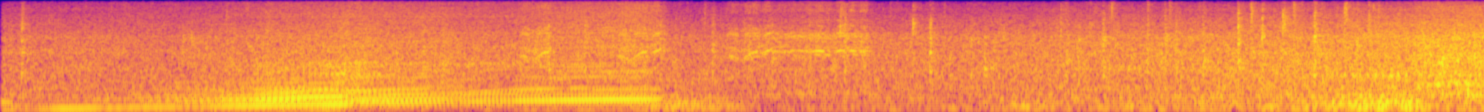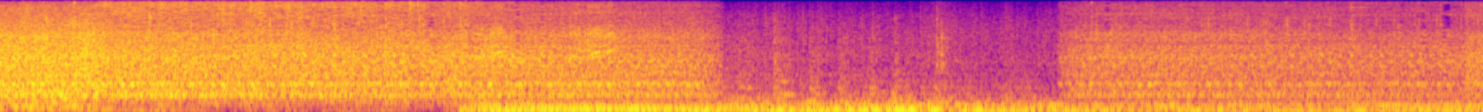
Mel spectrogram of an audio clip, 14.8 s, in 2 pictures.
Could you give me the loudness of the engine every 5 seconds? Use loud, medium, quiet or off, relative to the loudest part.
loud, loud, medium.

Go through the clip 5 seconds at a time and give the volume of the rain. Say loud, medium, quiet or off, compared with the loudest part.
medium, loud, medium.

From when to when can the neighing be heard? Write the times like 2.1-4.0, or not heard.
2.5-4.4, 9.8-10.6.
